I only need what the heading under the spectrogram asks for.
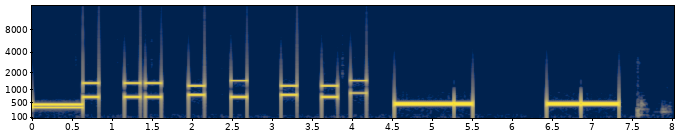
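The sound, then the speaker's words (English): A brief telephone dial tone gives way to about ten quick keypad beeps dialing a number to call a woman, followed by two long, steady ringback tones with a pause between them, clear with no voices. “So we're going to get her on the phone.”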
